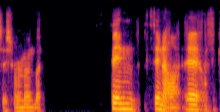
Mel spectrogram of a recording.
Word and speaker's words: Thinis: Remember, Thinnas. I think it's Thinnas. It's pronounced Thinnis. It's spelled Thinis. So it sort of pronounces as it sounds, but with my dodgy accent, it could well be anything.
